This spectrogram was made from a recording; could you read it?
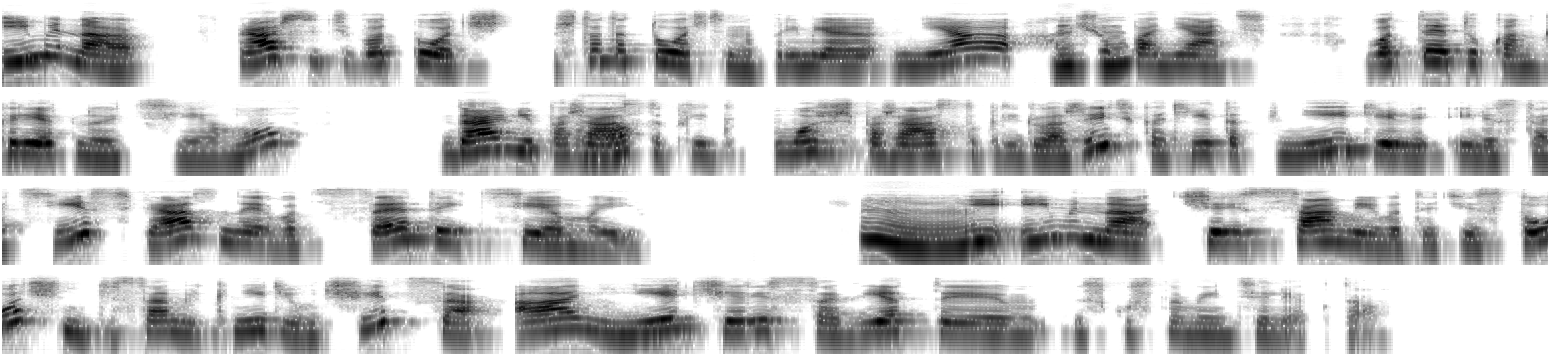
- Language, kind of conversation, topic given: Russian, podcast, Расскажи о случае, когда тебе пришлось заново учиться чему‑то?
- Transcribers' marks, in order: none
